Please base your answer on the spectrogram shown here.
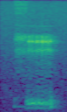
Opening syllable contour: low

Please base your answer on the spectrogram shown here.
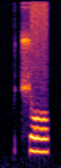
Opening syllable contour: low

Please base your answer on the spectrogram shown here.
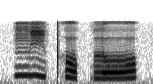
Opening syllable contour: falling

